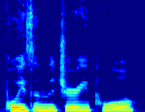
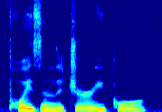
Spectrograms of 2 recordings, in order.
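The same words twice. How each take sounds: First: Higher-pitched rhetorical question; incredulous retort. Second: Quoting other people's mild worry; retold objection. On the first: Real, not acted. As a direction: throw the objection back, pitched high. Throws the objection back at them. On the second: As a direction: relay the worry as a tentative question. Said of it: "And, like, people are like".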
